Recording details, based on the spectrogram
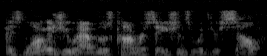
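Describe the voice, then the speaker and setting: A man's voice: mid-range voice, lively intonation, brisk, sharp tone. A man hosting a casual podcast conversation, speaking earnestly and reflectively, often posing rhetorical questions. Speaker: podcast host.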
